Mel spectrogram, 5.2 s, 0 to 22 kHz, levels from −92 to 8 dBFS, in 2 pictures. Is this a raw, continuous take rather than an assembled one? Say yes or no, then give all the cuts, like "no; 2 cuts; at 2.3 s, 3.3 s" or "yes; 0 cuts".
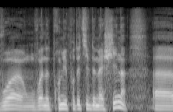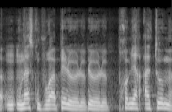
no; 1 cut; at 3.9 s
